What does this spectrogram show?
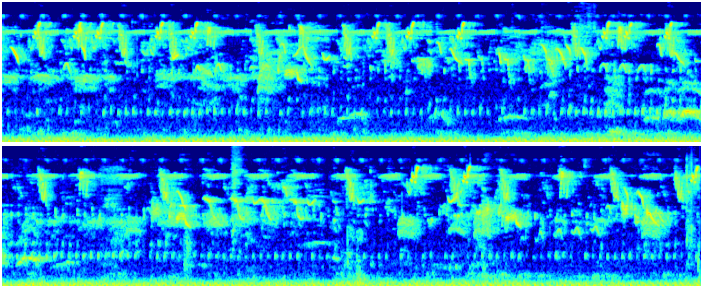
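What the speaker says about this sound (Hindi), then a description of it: "आपने खुद भी सुनी हो कि चिड़ियों की आवाज़ें कितनी प्यारी आ रही हैं।" Many small birds chirp and twitter continuously over a village rooftop in the early morning, a busy, fairly distant chorus of quick repeated calls above a low steady hum, with no talking.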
